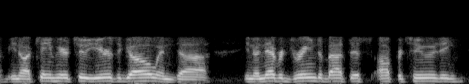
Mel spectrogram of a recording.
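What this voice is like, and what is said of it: Slight Southern US accent. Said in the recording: “you got a little accent there. You're a Southern guy.”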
